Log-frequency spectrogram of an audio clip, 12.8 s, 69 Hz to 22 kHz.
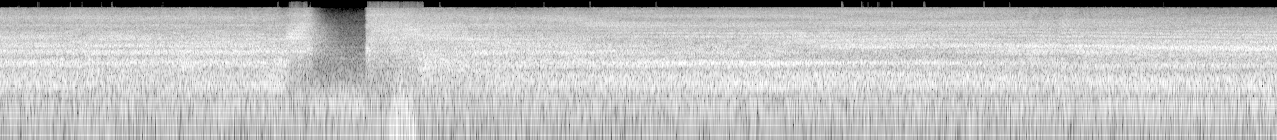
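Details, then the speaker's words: Ingersoll Rand SSR 40 hp rotary screw air compressor, 30,824 hours, on 460 V three-phase power: steady even rush of air with constant hum, no knocks or rattles; running normally. "Here we have an Ingersoll Rand 40 horsepower rotary screw air compressor. We got it hooked up to 460 volt, 3-phase power. We're going to run it and show you that it works."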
